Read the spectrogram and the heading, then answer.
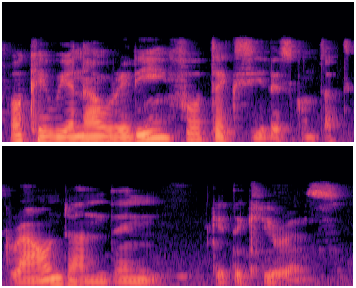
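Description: A man giving halting, think-aloud flight simulator commentary and pilot radio calls. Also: mid-range voice, a little mellow, highs cut off, slight background noise. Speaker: host, virtual pilot.

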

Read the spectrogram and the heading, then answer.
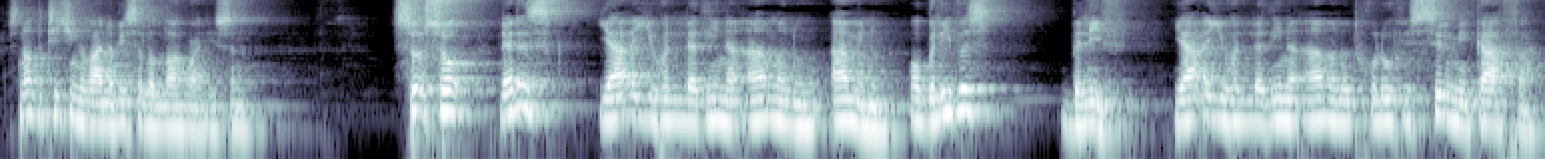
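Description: Guy preaching to a crowd in a mosque, kinda high voice, asks the room questions, lots of echo. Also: brisk. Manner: rhetorical questions to the audience, recites Arabic verses. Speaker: visiting speaker at a mosque conference. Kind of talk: sermon-style lecture. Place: carpeted mosque prayer hall, indoors. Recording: echoey mosque hall.

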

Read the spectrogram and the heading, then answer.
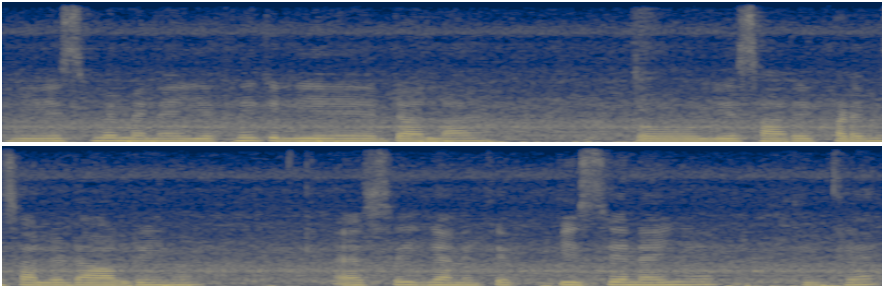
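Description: A woman walks through a home cooking recipe step by step, often checking with a quick "theek hai". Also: mid-range voice, flat delivery. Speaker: cooking channel host. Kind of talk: casual cooking demonstration. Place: home kitchen, over a stove. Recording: loud kitchen noise behind, sizzling frying.

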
